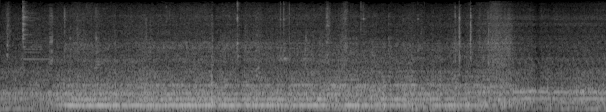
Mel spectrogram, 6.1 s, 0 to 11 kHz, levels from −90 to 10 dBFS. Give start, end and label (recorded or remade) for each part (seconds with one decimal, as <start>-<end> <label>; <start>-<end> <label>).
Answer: 0.0-4.9 recorded; 4.9-6.1 remade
